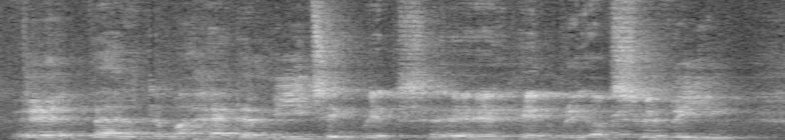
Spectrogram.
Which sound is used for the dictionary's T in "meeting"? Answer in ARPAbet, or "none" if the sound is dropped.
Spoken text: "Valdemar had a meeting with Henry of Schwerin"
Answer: S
